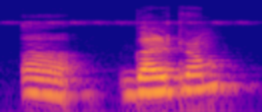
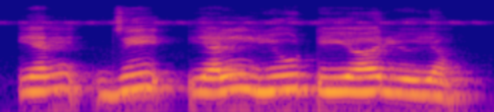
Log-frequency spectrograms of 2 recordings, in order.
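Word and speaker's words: Ngultrum: Next one, its currency is Galtrum, Nglutrum. N is silent in this currency of Bhutan.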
